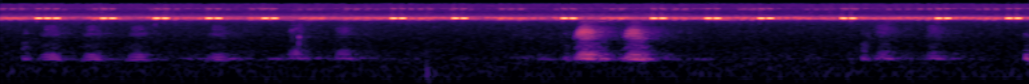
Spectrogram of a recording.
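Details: Pig frogs giving low, pig-like grunts in short bursts, the loudest double grunt near the middle, while a steady high insect trill pulses throughout.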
